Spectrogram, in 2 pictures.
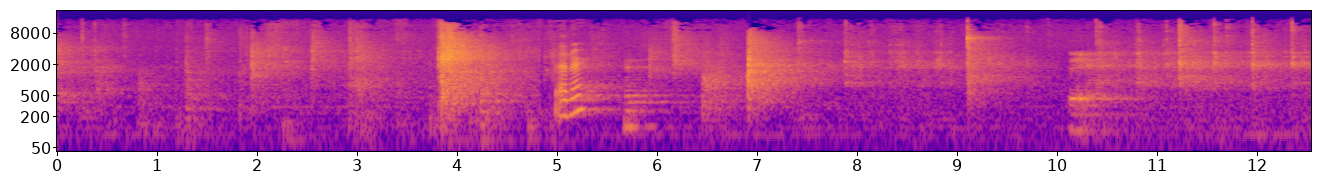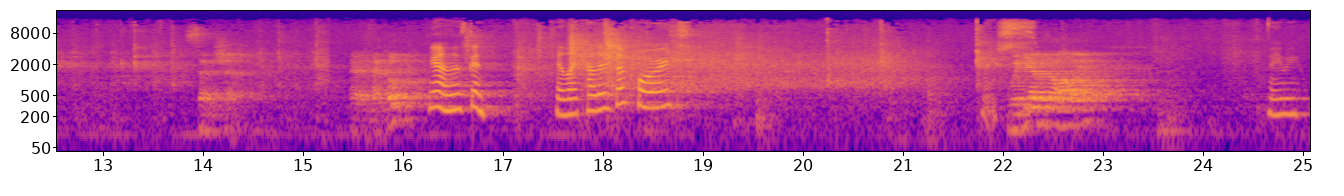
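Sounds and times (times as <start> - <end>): window blind slats clattering: 17.6 - 22.0.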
